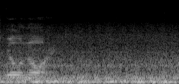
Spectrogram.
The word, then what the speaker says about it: Illinois: it's not illinois uh the s is silent there too it's illinois um that's weird what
